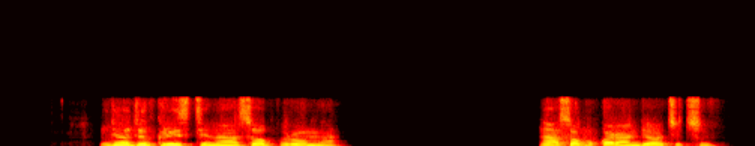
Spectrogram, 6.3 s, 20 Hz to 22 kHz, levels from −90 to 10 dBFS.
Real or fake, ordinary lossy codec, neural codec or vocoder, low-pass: real; none; none; 7.2 kHz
